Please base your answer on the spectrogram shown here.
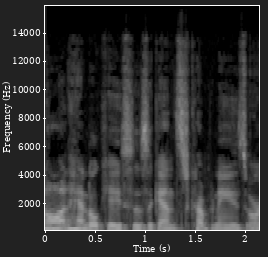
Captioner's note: speaking French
